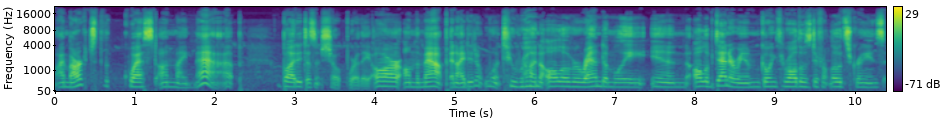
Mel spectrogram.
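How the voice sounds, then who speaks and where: A woman giving casual let's play commentary as host of a gaming video, chatty and thinking aloud as she goes. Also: on the low side.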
